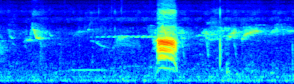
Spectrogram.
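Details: A crow fighting for food gives one loud, harsh caw amid quiet background bird chatter.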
